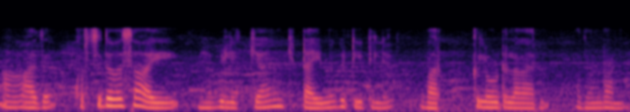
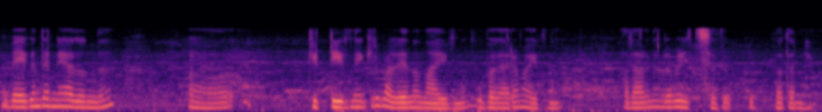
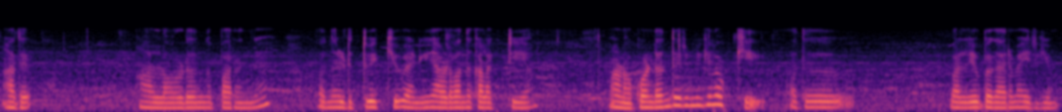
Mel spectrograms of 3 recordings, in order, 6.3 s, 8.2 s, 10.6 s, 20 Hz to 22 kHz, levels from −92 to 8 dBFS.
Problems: background sounds at intervals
